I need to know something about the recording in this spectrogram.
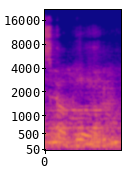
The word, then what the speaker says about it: Skopje: Salah satu hidangan pembuka yang saya coba, hidangan khas Skopje, meskipun tulisannya Skopje tapi dibacanya Skopje.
